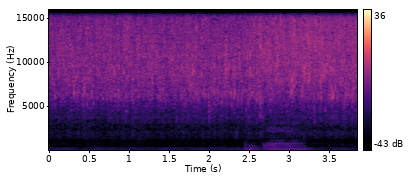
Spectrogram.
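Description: A sweet potato burger patty fries in a pan with a steady, close hiss of sizzling oil, while a voice speaks briefly near the end.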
